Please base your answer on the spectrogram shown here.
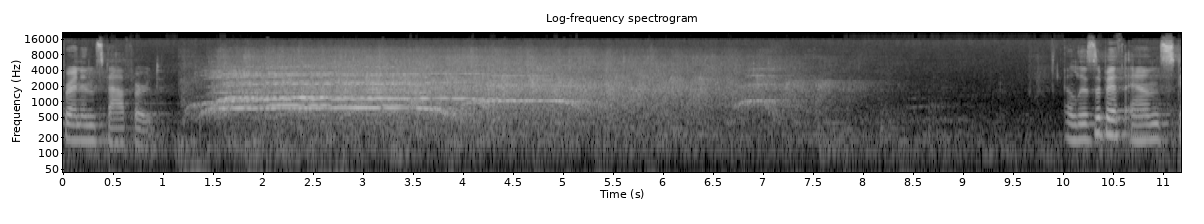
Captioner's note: applause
